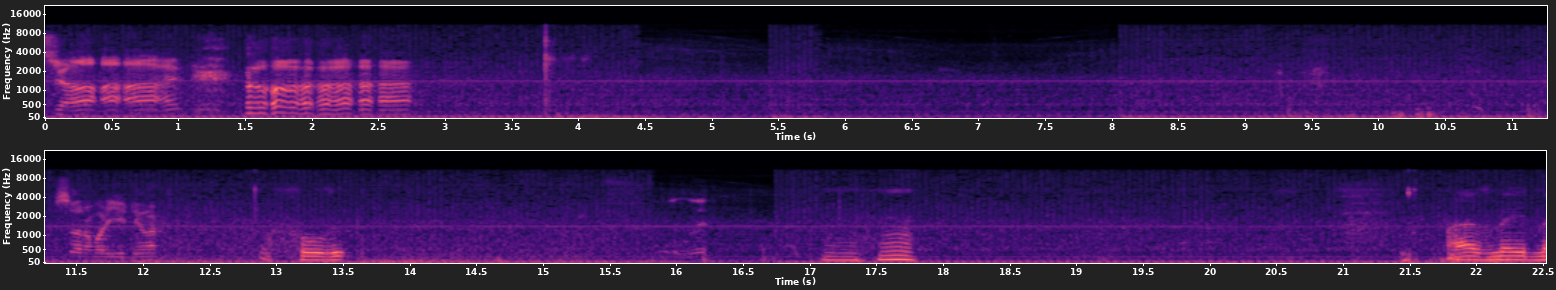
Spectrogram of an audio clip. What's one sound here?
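A heavy machine gun fires in long rapid bursts.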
